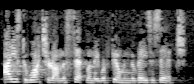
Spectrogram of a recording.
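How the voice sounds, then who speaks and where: A woman's voice: medium pitch, steady tone, fast, fairly bright tone. A young woman in her late teens as a radio guest, eager and polite in a scripted 1940s interview. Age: teens, seventeen. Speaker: guest starlet. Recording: muffled old-time radio recording.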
